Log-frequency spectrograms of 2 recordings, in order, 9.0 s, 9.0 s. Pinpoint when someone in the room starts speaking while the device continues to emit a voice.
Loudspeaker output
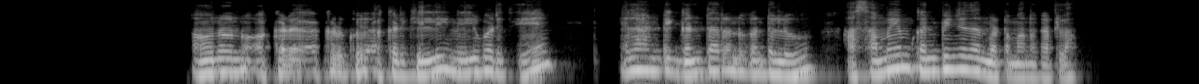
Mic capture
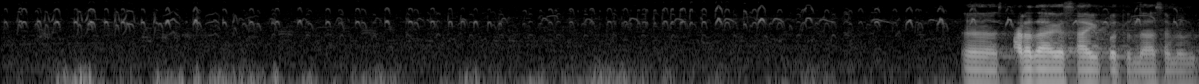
7.3 s

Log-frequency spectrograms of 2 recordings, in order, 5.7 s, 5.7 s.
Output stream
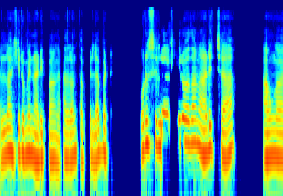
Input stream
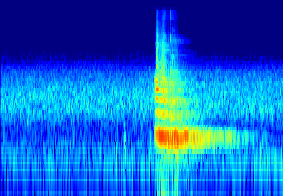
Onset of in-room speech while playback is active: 3.1 s

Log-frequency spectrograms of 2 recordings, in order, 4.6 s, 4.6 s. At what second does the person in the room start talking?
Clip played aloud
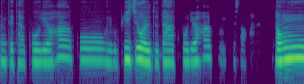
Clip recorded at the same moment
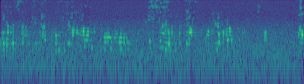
none

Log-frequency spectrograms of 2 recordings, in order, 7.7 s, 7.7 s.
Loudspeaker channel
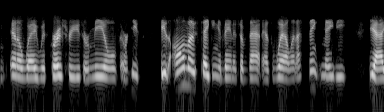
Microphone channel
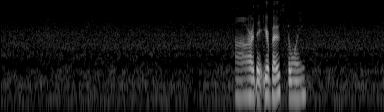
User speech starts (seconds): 4.7 s

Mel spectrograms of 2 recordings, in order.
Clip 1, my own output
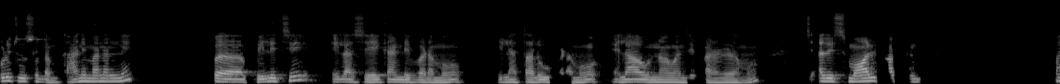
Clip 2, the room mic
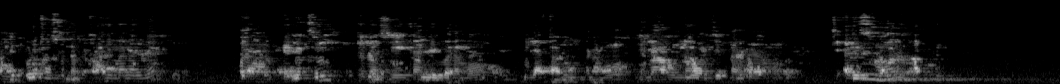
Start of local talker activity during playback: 8.6 s

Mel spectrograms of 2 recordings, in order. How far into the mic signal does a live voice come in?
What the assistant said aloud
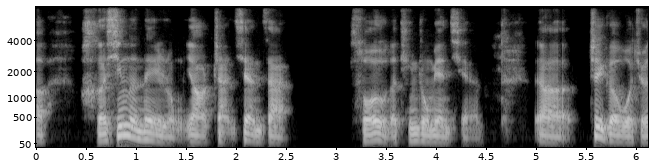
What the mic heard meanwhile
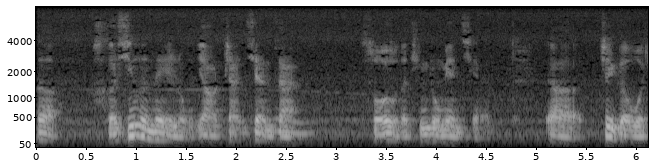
2.4 s

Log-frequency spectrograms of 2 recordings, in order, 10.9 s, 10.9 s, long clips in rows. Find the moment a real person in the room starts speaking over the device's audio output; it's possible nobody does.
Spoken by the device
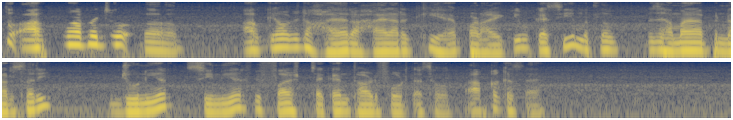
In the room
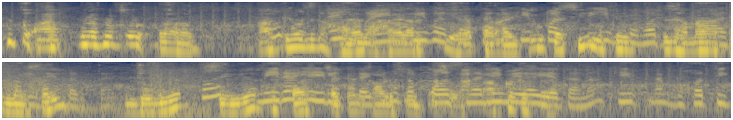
2.0 s

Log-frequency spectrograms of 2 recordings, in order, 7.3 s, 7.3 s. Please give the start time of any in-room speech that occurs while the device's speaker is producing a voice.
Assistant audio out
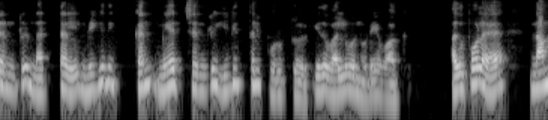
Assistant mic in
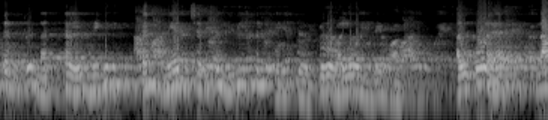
1.9 s

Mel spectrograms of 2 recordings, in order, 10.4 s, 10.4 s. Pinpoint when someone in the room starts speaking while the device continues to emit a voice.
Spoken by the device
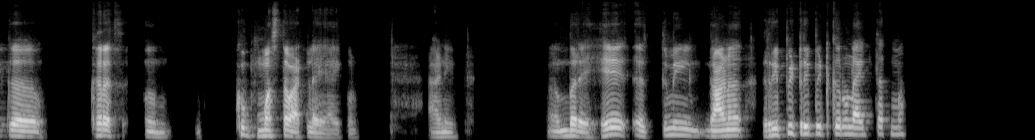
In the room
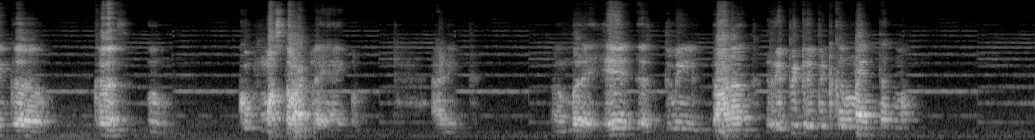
none

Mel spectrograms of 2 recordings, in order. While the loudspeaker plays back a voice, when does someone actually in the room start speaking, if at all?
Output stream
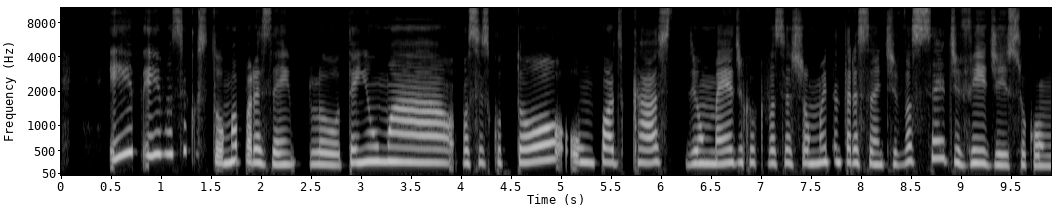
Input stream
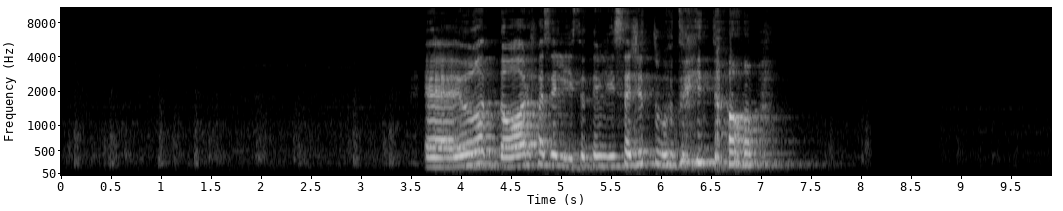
3.6 s

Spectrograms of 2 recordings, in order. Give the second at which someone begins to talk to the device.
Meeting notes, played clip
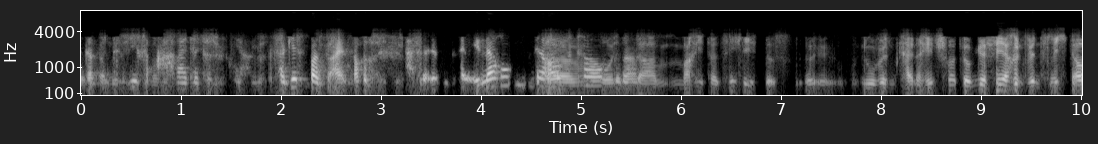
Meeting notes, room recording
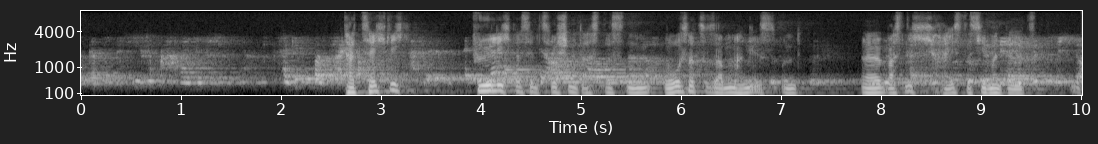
2.6 s

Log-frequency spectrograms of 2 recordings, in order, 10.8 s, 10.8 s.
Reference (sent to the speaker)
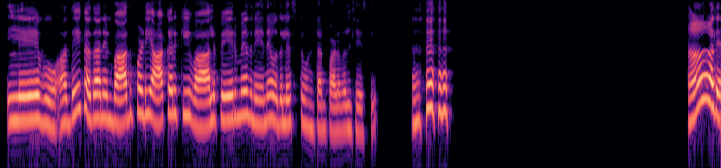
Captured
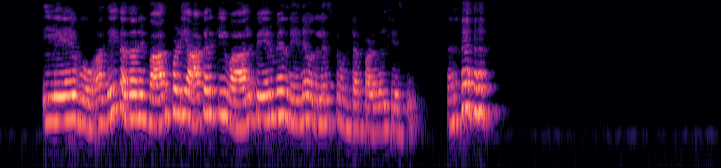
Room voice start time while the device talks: none

